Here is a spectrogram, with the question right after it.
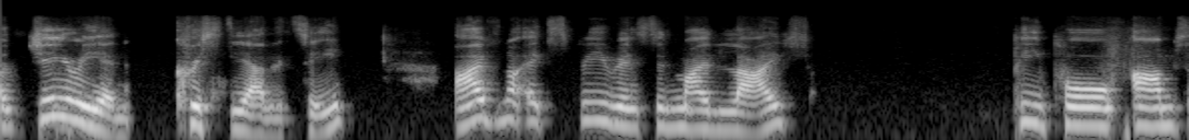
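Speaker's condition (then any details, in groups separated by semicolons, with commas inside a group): No condition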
